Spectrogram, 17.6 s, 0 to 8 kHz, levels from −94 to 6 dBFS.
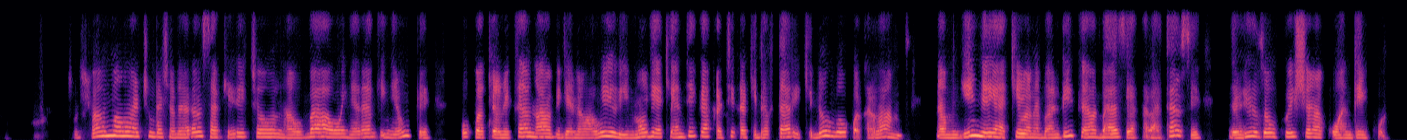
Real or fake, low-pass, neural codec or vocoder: fake; 7.2 kHz; codec, 16 kHz, 1 kbps, FreqCodec, smaller model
